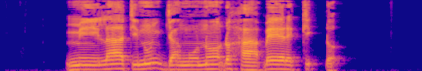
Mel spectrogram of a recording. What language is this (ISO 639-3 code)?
fue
